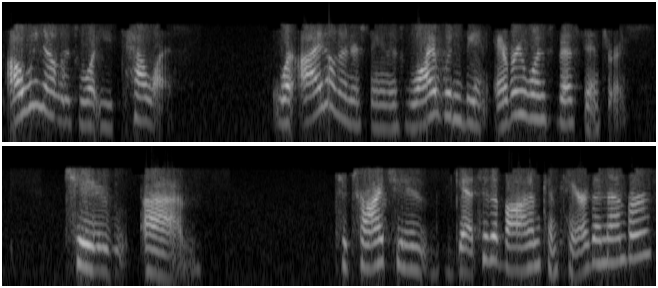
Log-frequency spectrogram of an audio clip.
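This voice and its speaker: A woman's voice: a little high, animated, dry recording. Female lawyer on a dry, narrow phone connection, persistently arguing and restarting her sentences. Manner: halting, persistent, frequently rephrasing. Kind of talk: argumentative phone conversation. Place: conference phone call. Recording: narrow, tinny phone line.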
